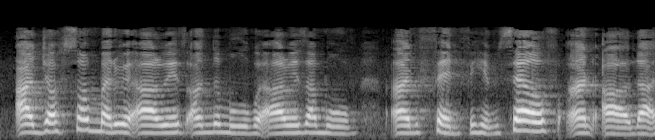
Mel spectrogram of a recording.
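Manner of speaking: plain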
